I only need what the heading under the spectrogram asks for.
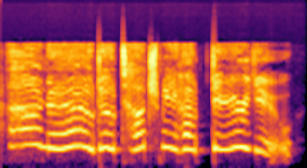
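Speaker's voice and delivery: mock her as a fussy, offended girl; high mocking impression. Wes mocks Carly to her face in a high, sneering girly voice. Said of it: "his high, mocking impression of me".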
